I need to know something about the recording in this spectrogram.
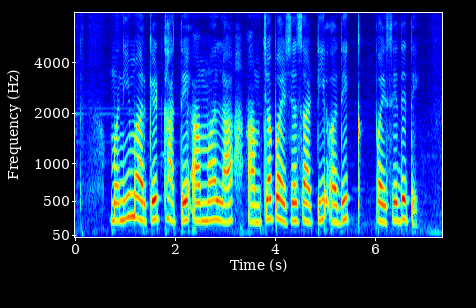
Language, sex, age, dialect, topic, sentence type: Marathi, female, 25-30, Varhadi, banking, statement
